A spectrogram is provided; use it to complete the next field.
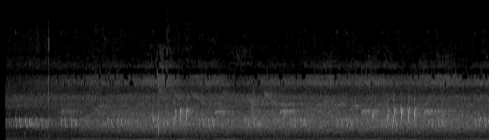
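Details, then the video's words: Grey-bellied bulbul at Thaleban National Park, Satun Province, Thailand: short, chirpy mid-pitched notes in loose bursts against a steady high insect hiss and a faint low hum. "Grey-bellied Bulbul"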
